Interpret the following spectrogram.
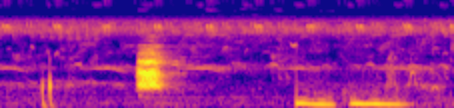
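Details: Wild muntjac, the barking deer, recorded nearby in natural forest in Nepal: a single brief, hoarse bark, followed by two low humming bursts, all over a continuous high-pitched insect chorus.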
